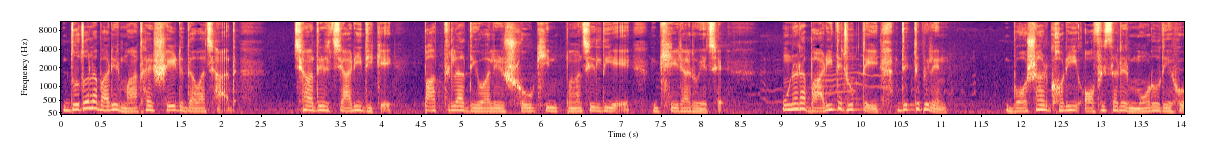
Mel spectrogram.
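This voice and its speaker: A man's voice: mid-range voice, darkish tone, slight background noise. A man narrating a scripted detective story in a dramatic audio-drama style.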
